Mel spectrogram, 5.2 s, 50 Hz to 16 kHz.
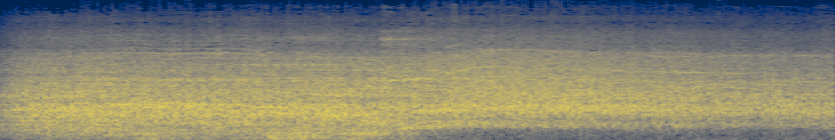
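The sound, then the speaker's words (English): A large crowd of soccer fans in Kansas City roars and cheers in celebration of the USA's 2-1 victory over Ghana, a dense, sustained wall of shouting voices that stays loud throughout, with the low rumble thinning out midway. “And it's not just a bunch of Brazilians cheering down there. Lots of Americans there. And here, sound from Kansas City at that victory.”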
